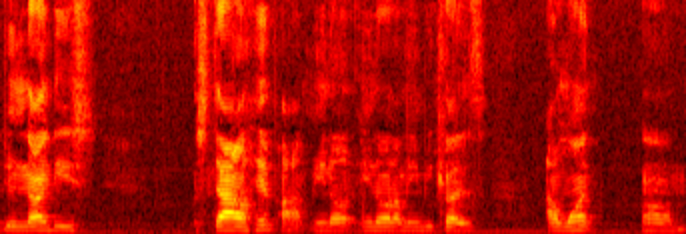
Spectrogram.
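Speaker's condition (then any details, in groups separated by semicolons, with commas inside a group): Cerebral palsy; from birth, wheelchair user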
